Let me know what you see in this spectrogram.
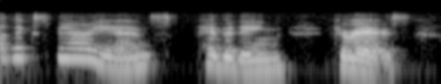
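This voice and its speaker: A woman speaks with an American accent. Her tone is bright and sharp, with very wide pitch swings. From California. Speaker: charity director and entrepreneur. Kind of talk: conference talk with slides.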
